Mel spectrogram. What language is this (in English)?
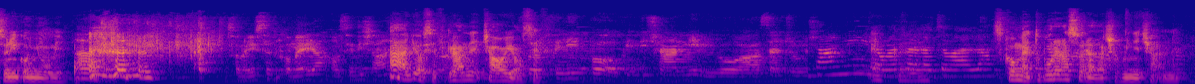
Italian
